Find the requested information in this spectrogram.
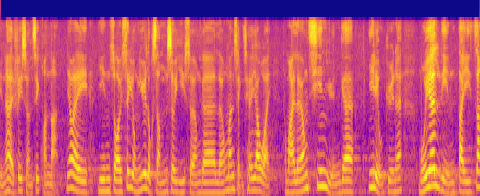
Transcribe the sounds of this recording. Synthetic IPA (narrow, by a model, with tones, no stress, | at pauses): i˨˩nɛː˥hɐ˨jfe˥jsœː˨˩ŋt͡siː˥kʰɐ˧nːa̰ː˨˩njɐ˥nwɐ˨jjiː˧nt͡sɔː˨jsɪ˥k̚jʊ˨ŋjyː˥lʊ˨k̚sɐ˨p̚m̩ː˨˧sɵ˧ɥjiː˨˧sœː˨ŋkɛː˧lœː˨˧ŋmɐ˥nsɪ˨˩ŋt͡sʰɛː˥jɐ˥wːɐ̰˨˩j | t̪ʰʊ˨˩ŋmaː˨˩jlœː˨˧ŋt͡sʰiː˥njyː˨˩nkɛː˧ | jiː˥liː˨˩wkyː˧nɛː˥ | muː˨˧jjɐ˥t̚liː˨˩nt̪ɐ˨jt͡sɐ˥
